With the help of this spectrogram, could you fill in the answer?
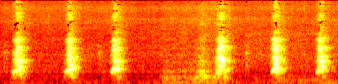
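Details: English Setter bitch holding her ground and barking fiercely at an adversary while hunting; seven sharp barks at about one-second intervals, with a low rumbling murmur between the fourth and fifth.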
